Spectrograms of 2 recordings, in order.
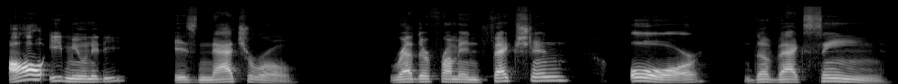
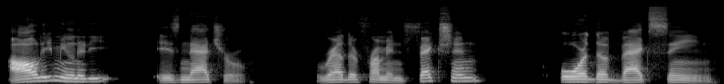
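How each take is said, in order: First: It is said very slowly. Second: It is said at a normal pace.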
